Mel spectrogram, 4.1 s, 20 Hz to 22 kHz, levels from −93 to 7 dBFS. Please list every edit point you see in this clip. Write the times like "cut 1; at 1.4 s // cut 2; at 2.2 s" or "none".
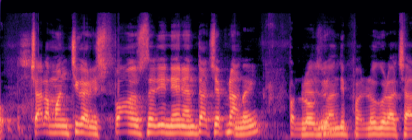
cut 1; at 2.4 s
